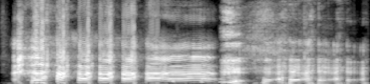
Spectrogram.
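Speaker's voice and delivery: high, loud burst of laughter; helpless high cackle. Real, not acted. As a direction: crack up loudly. Cracks up at own accent.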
